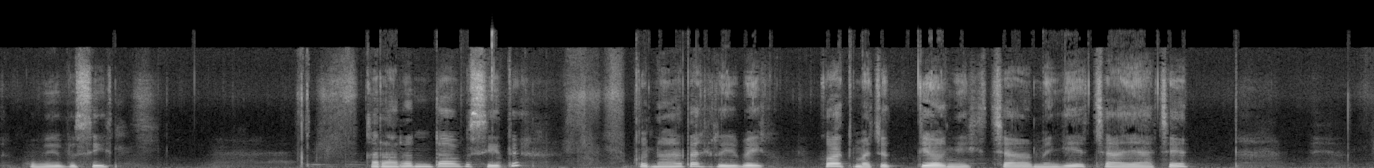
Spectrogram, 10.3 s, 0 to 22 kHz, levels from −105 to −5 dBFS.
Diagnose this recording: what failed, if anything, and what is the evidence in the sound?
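Nothing in the speech recording points to a failure at any stage of the chain, from capture and conversion through processing, transport, storage and playback.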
